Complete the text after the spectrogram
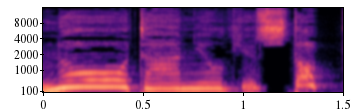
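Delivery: high-pitched chiding inner voice; voice of unreason. Retold or imitated. Inner voice telling him off, high and chiding. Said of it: "the voice of unreason came in".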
